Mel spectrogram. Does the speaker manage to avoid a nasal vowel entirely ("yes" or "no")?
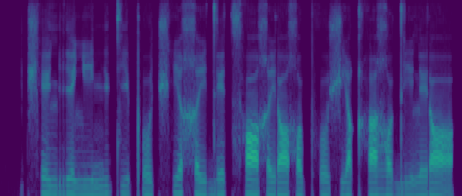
yes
